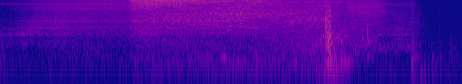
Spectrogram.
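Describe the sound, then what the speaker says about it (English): Helium hissing steadily from a tank while balloons are filled for Christmas stockings, a continuous loud hiss that swells partway through and then cuts off near the end. "we've decided to fill the stockings with helium balloons"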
